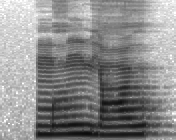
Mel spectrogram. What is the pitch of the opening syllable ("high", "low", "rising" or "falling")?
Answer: high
